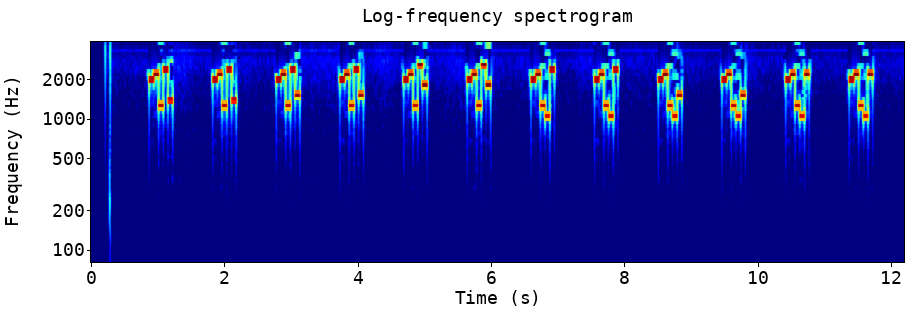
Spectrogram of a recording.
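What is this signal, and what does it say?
Five-tone selective call (ZVEI), heard as quick runs of five tones, tones of about 80 ms. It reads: 89304 89304 89305 89305 89337 89337 89310 89310 89315 89315 89319 89319
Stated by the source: Five-tone ZVEI selective call received on SDR.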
